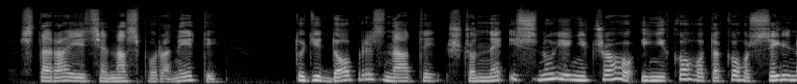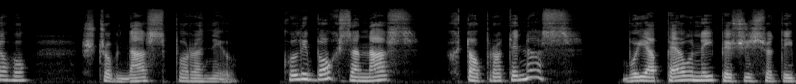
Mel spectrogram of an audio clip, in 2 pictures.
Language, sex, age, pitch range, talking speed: Ukrainian, female, 60-79, 150-195 Hz, 110 wpm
